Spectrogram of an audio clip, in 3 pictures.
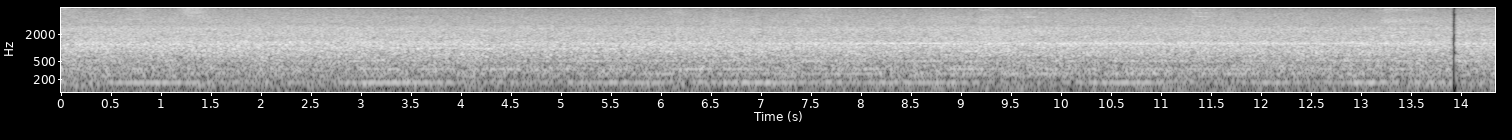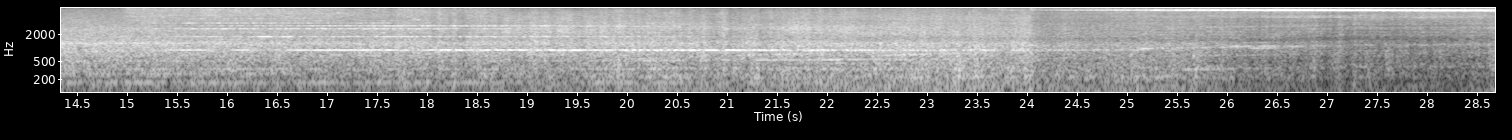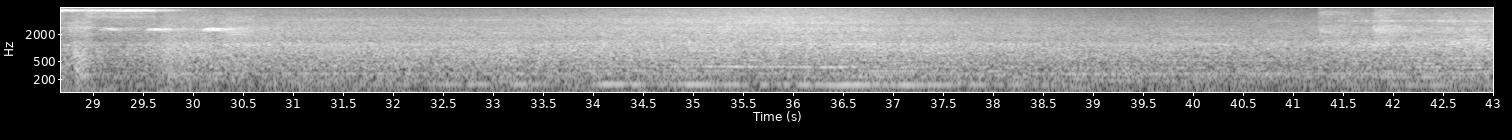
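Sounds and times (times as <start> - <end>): thin high-pitched squeal: 24.9 - 30.4.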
